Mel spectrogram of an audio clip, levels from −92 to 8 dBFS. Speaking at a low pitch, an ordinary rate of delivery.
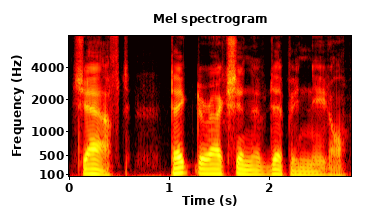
No: very low, 90 Hz; slow, 125 wpm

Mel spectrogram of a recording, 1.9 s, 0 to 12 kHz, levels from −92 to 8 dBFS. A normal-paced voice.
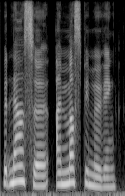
No: fast, 225 wpm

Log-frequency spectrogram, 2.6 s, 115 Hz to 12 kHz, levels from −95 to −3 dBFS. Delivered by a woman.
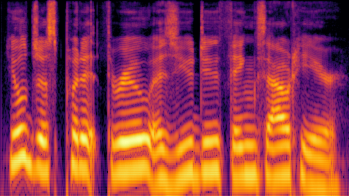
Yes: female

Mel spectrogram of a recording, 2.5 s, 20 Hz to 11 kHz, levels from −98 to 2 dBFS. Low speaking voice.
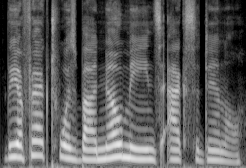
No: high, 200 Hz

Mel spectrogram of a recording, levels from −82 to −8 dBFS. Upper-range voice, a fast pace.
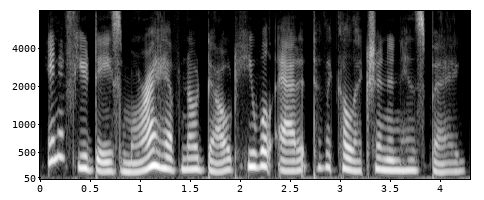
Yes: high, 200 Hz; fast, 265 wpm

